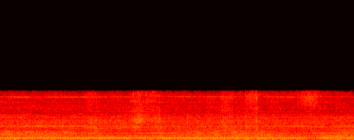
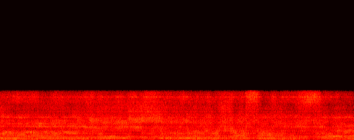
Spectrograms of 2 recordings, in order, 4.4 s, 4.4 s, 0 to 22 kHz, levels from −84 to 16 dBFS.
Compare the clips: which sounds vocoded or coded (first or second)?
second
